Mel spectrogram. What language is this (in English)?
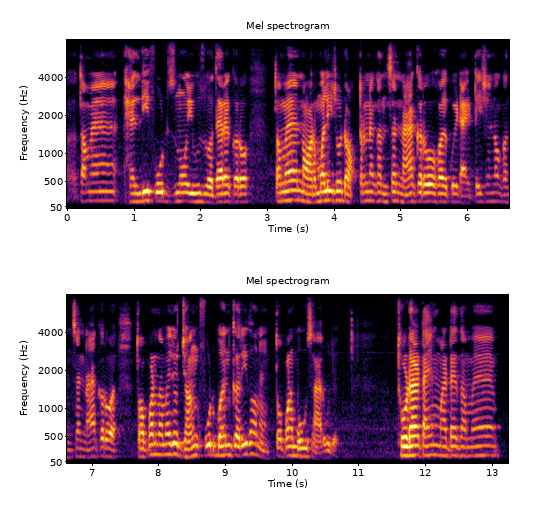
Gujarati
